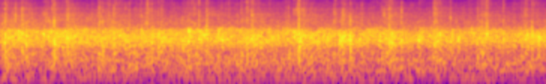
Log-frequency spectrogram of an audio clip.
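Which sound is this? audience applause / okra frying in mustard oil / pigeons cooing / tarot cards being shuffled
audience applause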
